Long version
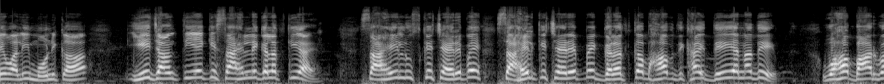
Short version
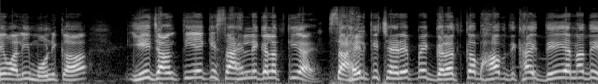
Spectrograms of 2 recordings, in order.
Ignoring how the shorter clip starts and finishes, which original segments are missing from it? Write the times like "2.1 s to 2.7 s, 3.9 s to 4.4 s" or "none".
3.2 s to 4.9 s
